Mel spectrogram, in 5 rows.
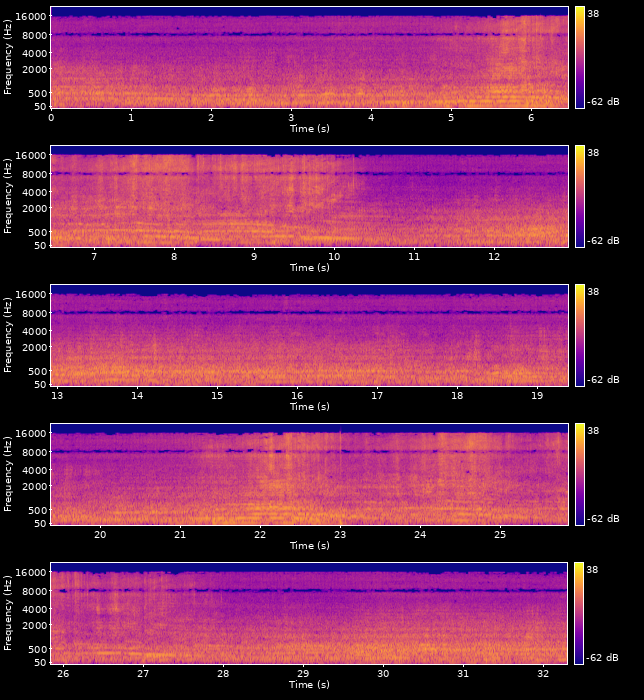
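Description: Pack of super late model stock cars lapping an oval, their V8 engines running continuously at race speed. The engine note swells twice as the pack passes, about sixteen seconds apart, its pitch falling as the cars go by each time.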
